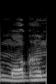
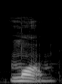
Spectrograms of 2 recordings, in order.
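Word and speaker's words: Maugham: বাই ডব্লিউ সোমসেড মম উচ্চারণটা মঘাম নয় মম unit one princess September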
